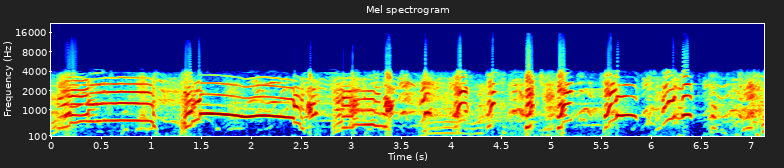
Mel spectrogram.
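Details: Ten sled dogs hooked up for an October 2010 training run; a long level howling whine opens, then the team bursts into broken, overlapping yelps, short barks and rising whimpers from several dogs at once.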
